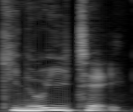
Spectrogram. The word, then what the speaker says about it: Kinoite: The second option is to use the Japanese Latin pronunciation, which is Kinoite, which means in Japanese that there is a tree,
